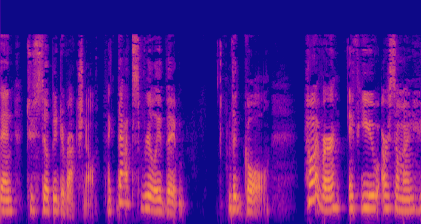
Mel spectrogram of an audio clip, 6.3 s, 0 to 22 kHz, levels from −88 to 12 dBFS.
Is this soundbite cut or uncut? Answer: uncut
